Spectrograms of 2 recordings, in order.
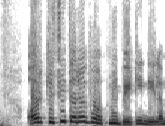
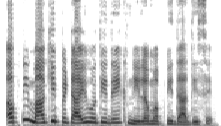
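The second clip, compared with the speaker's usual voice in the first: ordinary delivery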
